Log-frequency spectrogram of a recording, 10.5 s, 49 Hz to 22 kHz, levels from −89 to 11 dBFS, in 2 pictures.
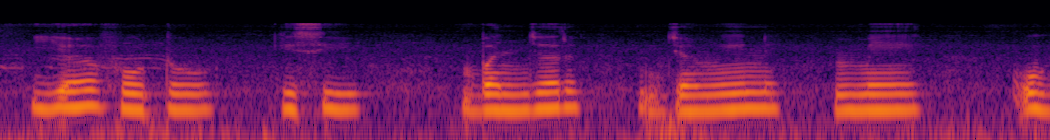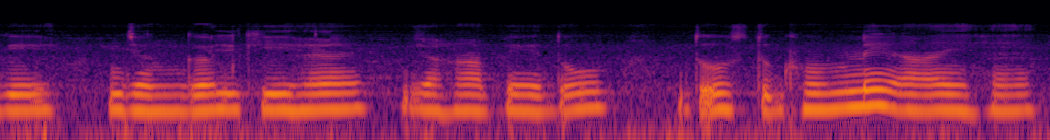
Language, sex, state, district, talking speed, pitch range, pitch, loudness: Hindi, female, Uttar Pradesh, Deoria, 95 wpm, 180-190 Hz, 185 Hz, -25 LUFS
